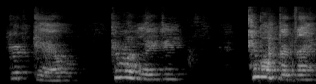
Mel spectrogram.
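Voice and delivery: high-pitched coaxing call from a distance; calling the dog. Real, not acted. Owner calling a pet dog in, high coaxing voice. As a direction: coax a pet over in a very high voice.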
